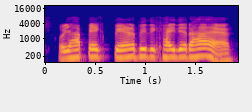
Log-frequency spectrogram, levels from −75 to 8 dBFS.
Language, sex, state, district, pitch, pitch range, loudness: Hindi, male, Jharkhand, Garhwa, 190 Hz, 180-195 Hz, -12 LUFS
